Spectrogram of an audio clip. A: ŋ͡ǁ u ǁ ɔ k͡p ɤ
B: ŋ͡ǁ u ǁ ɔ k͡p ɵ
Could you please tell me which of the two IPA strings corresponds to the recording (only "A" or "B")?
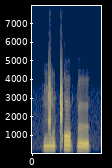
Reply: B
